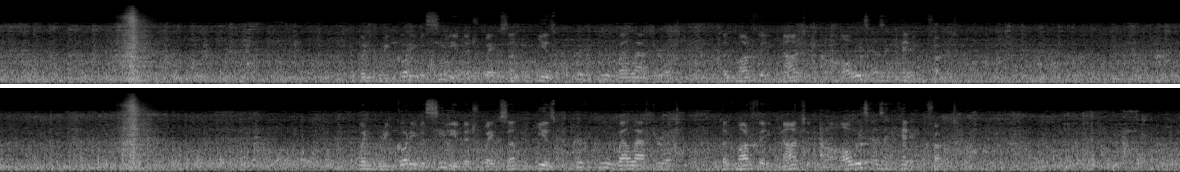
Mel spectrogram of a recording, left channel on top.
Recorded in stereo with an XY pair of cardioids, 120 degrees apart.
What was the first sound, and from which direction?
A whoosh, 25° left.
